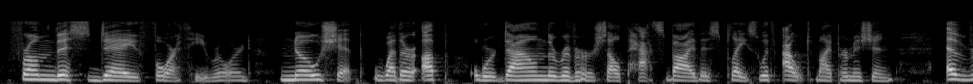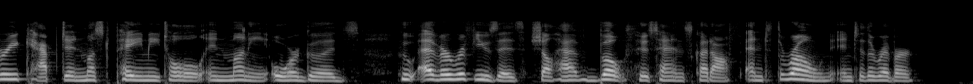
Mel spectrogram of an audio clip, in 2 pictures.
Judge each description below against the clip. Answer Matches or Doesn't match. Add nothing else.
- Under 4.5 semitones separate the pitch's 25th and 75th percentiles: Matches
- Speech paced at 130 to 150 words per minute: Matches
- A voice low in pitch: Doesn't match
